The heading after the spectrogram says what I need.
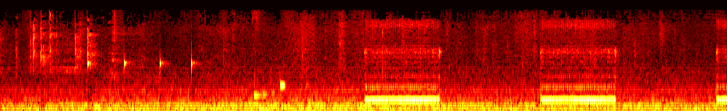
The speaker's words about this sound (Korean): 아, 잠깐 전화 좀.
